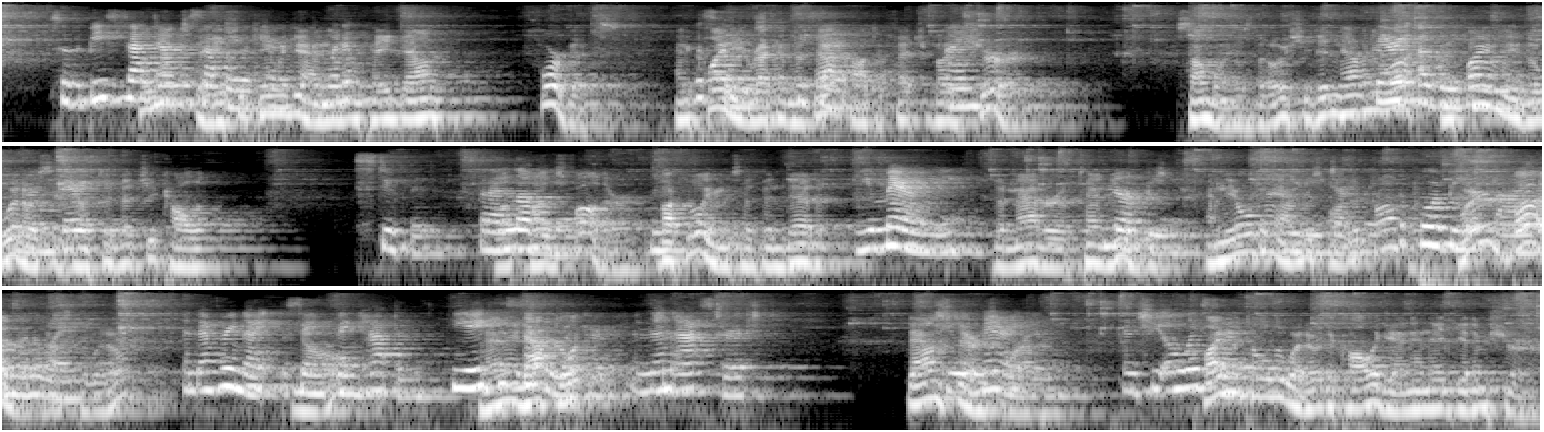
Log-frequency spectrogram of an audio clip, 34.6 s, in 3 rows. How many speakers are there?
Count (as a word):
two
